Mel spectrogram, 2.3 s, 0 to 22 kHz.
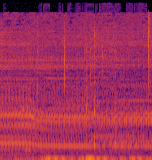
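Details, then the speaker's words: Automatic blood pressure monitor motor hums steadily as the upper-arm cuff inflates, arm relaxed down by the side, during a simulated roleplay exam by a non-doctor; reading 102/75, pulse 73. "so we're just going to turn it on just relax your arm down by your side and just relax it should start to inflate now"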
